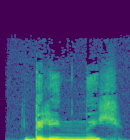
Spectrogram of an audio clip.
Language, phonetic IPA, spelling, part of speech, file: Russian, [ˈdlʲinːɨj], длинный, adjective, Ru-длинный.ogg
- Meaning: 1. long 2. lengthy 3. tall, lanky (of a person)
